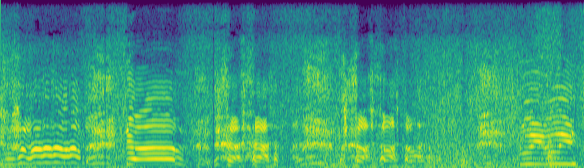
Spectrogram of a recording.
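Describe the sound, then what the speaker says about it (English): Gusting wind buffets the microphone on a fishing boat off Hawaii's Big Island, a continuous rough rumble beneath loud, excited shouting voices. "here comes the wind"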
